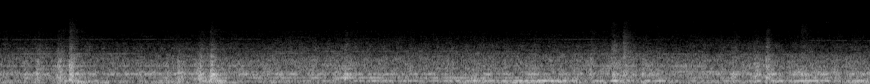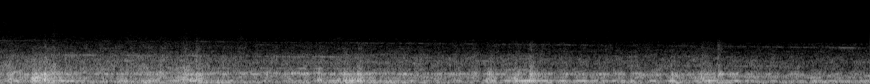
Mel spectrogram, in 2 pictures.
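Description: Izukyu 8000 series electric train running, heard from inside the car: a steady rumble of wheels on rail with a low hum and occasional sharp clacks over rail joints. A faint whine falls in pitch over the last few seconds.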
